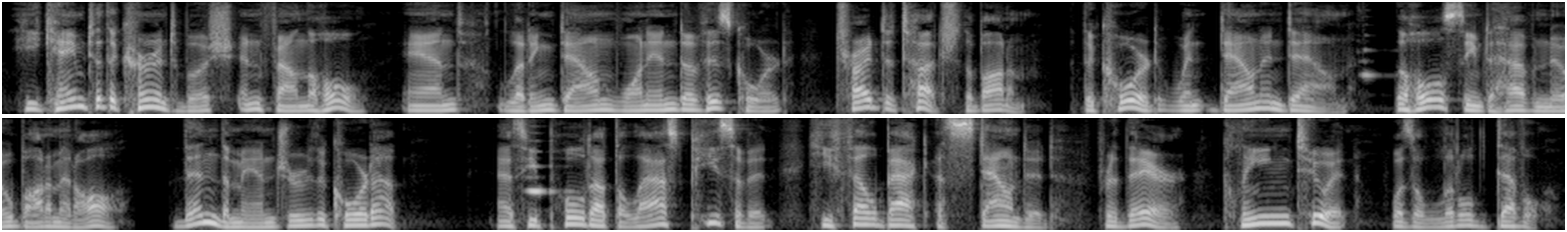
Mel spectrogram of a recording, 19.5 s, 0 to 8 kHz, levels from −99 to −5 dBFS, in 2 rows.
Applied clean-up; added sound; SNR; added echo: neural mask model RNNoise.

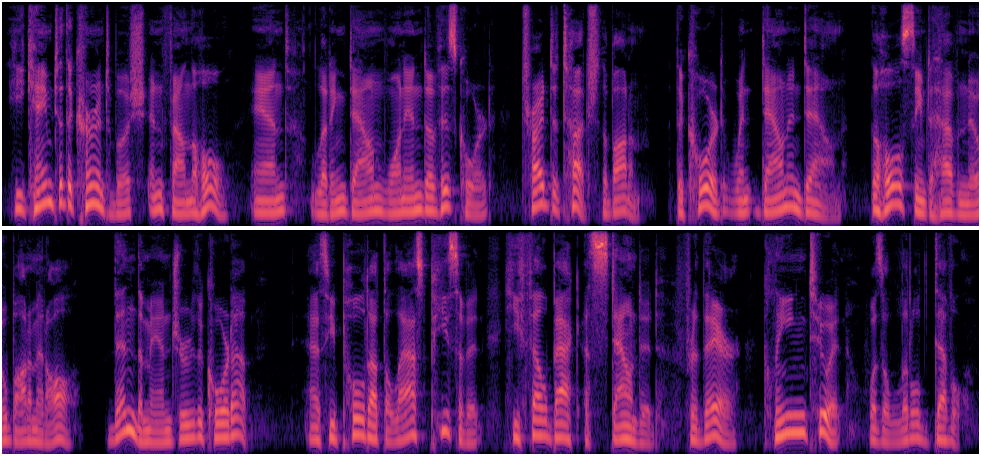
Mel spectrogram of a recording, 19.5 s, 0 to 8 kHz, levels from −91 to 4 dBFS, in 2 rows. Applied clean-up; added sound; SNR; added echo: none; none; none; none.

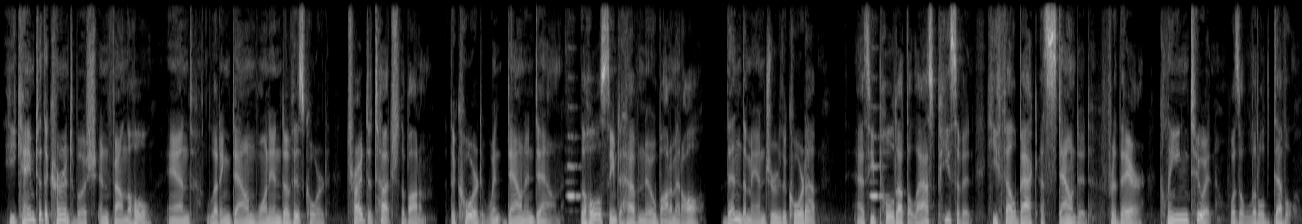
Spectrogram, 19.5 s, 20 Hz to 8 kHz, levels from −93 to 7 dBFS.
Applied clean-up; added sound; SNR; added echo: none; Wind instrument, woodwind instrument; 4 dB; none.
